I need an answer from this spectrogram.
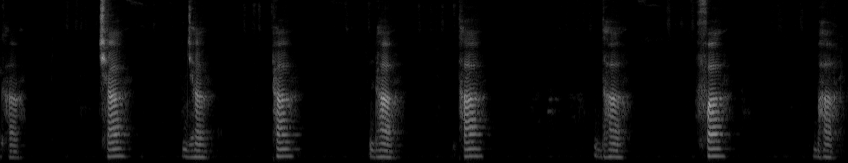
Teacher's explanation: तो बोलते समय ह की ध्वनि निकल रही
